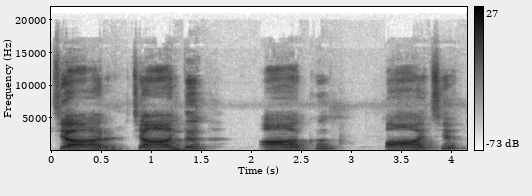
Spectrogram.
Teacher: प्राण वायु जो है मुख के साथ-साथ नाक से भी निकलती है तो ऐसे वर्णों को हम क्या कहते हैं अनुनासिक कहते हैं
